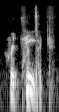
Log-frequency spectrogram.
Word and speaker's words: critique: a critique yes but you say the word as critique critique stress is a second syllable not and critiques images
